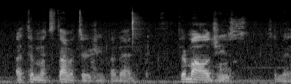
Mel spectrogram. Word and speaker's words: thaumaturgy: Thaumaturgy, not thermology. Thaumaturgy.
